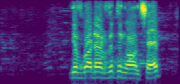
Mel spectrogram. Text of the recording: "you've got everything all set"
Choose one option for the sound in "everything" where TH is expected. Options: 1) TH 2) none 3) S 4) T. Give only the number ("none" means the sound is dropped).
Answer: 4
